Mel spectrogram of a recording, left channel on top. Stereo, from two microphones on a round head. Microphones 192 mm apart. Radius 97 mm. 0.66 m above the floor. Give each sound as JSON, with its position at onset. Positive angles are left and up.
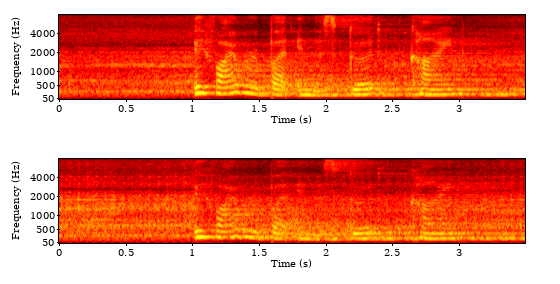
{"t": 1.0, "sound": "a woman speaking", "side_deg": 35, "distance_m": 0.8}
